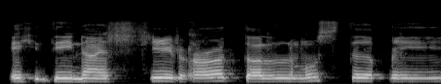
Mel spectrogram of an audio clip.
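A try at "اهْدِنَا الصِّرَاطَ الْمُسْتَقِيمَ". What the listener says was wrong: জি, সদের উচ্চারণটা কিন্তু শিনের মতো হয়ে গেল। না, আপনার উচ্চারণটা শিনের মতো বোঝা গেছে অনেকটা।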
